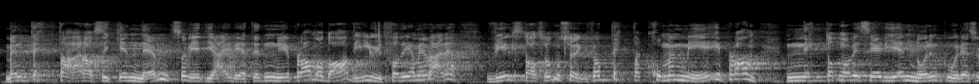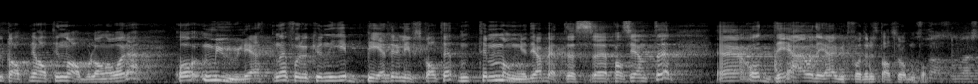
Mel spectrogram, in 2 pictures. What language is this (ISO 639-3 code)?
nor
